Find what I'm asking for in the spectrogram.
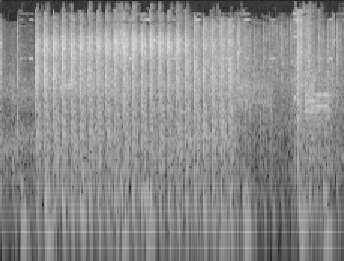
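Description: Rapid automatic gunfire in the video game Call of Duty Warzone, a dense loud burst of shots that pauses briefly and then resumes, with no clear talk over it.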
